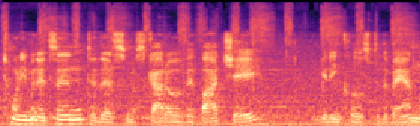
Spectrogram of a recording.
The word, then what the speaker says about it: vivace: for lively and vivid it is pronounced vivace in the international phonetic alphabet vivace is used as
